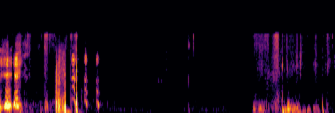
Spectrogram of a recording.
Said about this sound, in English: No, I just had to blow my nose. Sorry. Try not to sniff, and now I'm like being gross.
